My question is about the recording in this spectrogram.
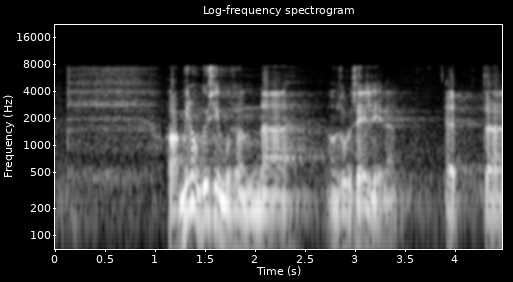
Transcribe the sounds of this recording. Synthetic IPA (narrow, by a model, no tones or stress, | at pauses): ɑ̰minukysʲimuso̞n | o̞nsulːse̞lʲːḭnḛ | et̪ː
